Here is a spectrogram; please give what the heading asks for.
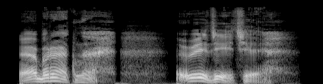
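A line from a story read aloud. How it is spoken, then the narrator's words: Hoarse older woman. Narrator (Russian): хрипло выговорила старшая из сестер Вольховен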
